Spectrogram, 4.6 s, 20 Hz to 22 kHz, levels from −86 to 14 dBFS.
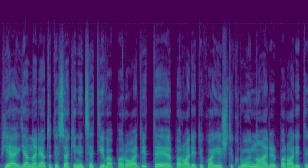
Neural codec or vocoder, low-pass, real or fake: none; 19.8 kHz; real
